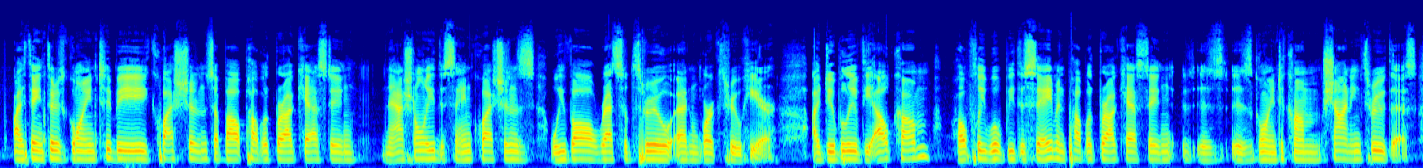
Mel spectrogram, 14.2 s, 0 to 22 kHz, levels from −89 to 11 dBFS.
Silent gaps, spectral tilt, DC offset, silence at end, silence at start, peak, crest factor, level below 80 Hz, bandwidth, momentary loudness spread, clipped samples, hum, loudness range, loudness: none; -4.5 dB/octave; under 0.1%; 0 s; 0.15 s; -4 dBFS; 18 dB; -68 dBFS; 13 kHz; 8 LU; under 0.1%; none; 2 LU; -23 LUFS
